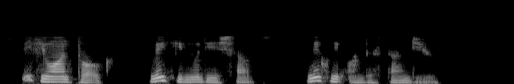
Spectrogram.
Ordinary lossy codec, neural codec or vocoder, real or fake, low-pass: Opus, 64 kbps; none; real; 3.6 kHz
